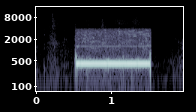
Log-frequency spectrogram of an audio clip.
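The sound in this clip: A telephone call to a father connecting sounds as a single steady ringback tone lasting about a second, level in pitch and heard alone, followed by a tiny click.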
